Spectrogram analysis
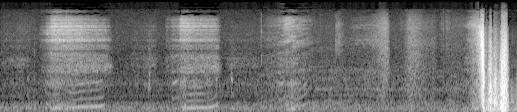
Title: snoring and smiling in her sleep.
